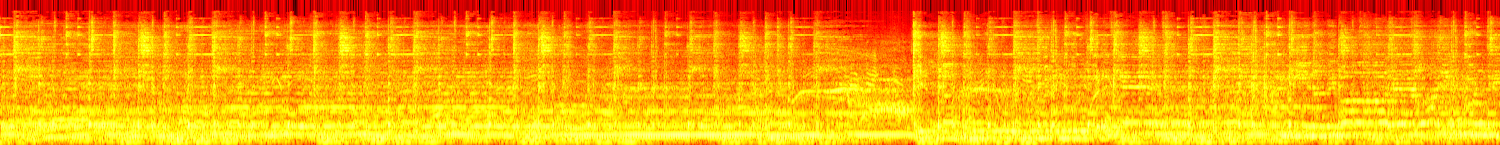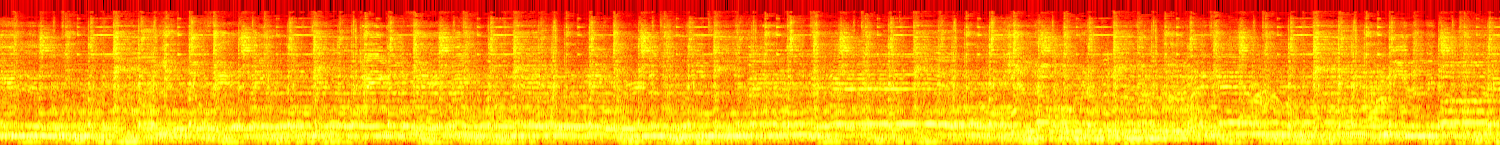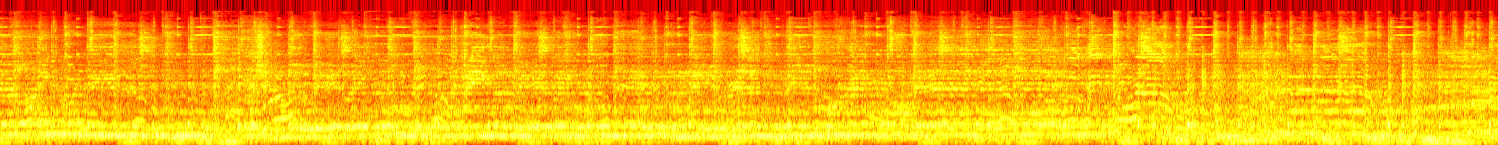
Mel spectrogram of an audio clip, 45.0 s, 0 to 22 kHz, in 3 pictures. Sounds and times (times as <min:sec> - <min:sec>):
Jingle (music): 0:00.0 - 0:44.9.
